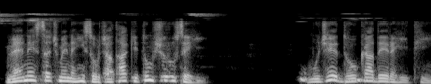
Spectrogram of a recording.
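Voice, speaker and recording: A man's voice: on the high side, very animated, moderate pace, a little mellow, a little hiss or hum. An actor playing a suspicious, angry husband who accuses his wife of cheating. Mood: hurt. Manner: accusing, agitated. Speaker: jealous husband.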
